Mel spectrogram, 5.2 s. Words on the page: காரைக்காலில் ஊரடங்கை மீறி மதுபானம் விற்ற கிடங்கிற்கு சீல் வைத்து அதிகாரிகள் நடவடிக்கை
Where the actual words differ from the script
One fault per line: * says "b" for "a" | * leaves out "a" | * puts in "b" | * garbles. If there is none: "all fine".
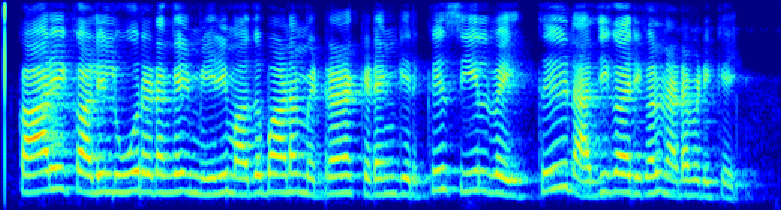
all fine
